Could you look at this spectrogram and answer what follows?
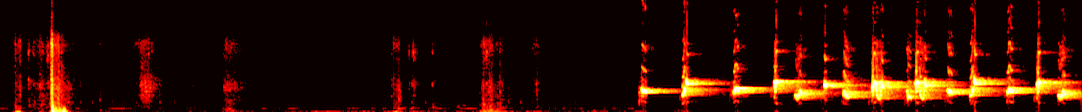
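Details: Sooty-headed bulbul singing its persistent 'ropel' song at night, a recording meant for training other birds: a few clicks and a knock, then a quick, rolling series of sweet whistled notes bursts in and continues.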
